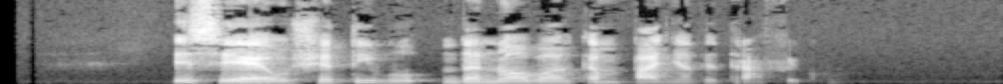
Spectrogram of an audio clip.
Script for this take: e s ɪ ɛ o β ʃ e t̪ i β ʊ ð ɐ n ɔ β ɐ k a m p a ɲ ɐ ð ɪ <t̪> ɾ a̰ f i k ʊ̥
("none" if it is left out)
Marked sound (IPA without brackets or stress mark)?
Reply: t̪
